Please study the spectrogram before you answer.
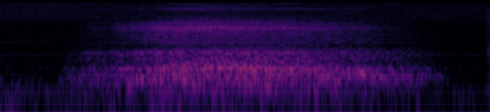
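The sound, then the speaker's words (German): A slow, deliberate deep breath in, taken consciously: a soft airy hiss that swells gradually to a peak and then tapers away, heard alone and fairly quiet. “Ich atme ganz bewusst ein.”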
